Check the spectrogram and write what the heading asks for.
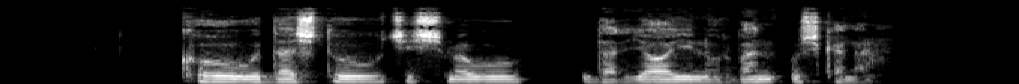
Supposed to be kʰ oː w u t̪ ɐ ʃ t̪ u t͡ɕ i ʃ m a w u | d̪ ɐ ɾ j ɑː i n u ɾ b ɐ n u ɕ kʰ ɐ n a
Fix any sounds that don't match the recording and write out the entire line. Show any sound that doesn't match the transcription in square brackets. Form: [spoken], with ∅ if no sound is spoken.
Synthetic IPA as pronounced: kʰ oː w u [d̪] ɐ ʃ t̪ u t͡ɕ i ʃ m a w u | d̪ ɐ ɾ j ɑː i n u ɾ b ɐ n u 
